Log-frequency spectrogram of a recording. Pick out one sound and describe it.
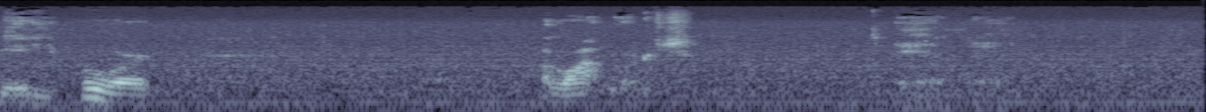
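An elderly man speaks in short bursts, close to a microphone.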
